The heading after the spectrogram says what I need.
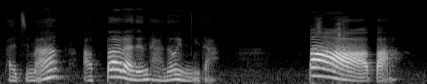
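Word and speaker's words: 爸爸: 여동생이라는 뜻인데요 메이메 메이메이 자 마지막 아빠라는 단어입니다 빠바 빠바 이렇게 다시 한번 연습하고 나니까 경성 뒤에 있는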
